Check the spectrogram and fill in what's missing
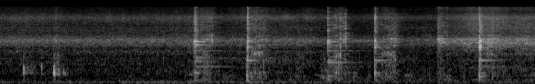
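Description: Chopped vegetables spiced with turmeric, salt and chili powder fry in a pan, with a steady sizzle broken by several scraping stirs of a spatula, close and fairly loud with no talking.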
